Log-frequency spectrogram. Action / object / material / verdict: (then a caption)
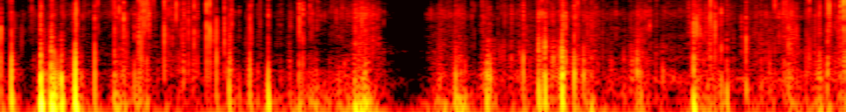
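scrape / sequin-covered throw pillow / sequins / none. Fingertips scratch and rub the sequins of a red and silver sequin throw pillow held close to the mic. It makes a dense, crackly rustle of quick, dry ticks with a low thumpy body and bright edges, pausing briefly near the middle before the rubbing resumes.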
